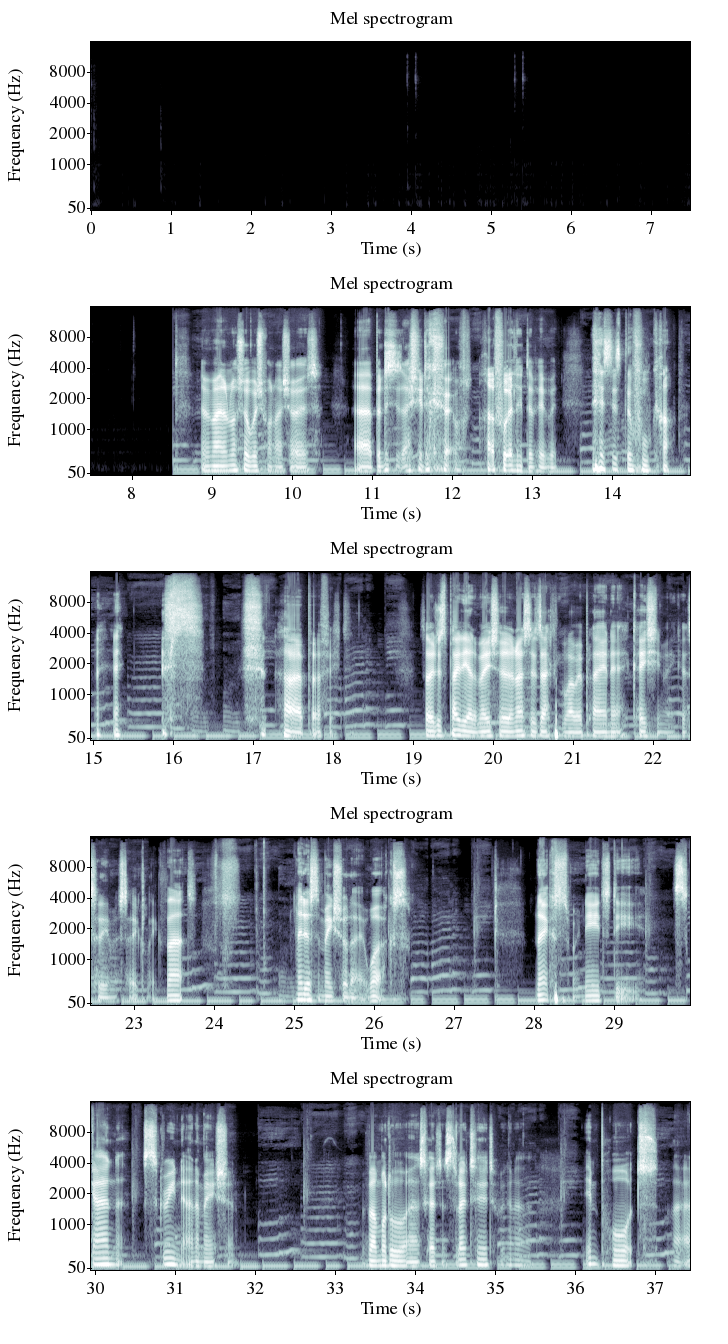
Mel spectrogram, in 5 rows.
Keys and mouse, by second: 9.4-10.6 drag, 11.6 space, 24.5 space, 25.1-26.7 drag, 31.4 click, 32.7-34.2 drag, 34.8 click.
